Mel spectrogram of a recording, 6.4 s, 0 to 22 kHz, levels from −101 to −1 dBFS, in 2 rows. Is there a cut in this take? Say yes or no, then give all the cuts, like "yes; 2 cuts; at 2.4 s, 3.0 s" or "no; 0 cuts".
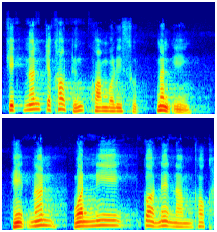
yes; 1 cut; at 3.1 s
